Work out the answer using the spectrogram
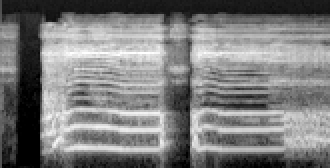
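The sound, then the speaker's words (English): A rooster crowing in two long, loud, drawn-out calls separated by a short break, with no talk around them. “Please ignore this chicken. This chicken don't have nothing to do with it.”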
